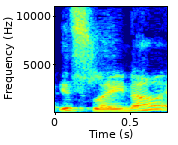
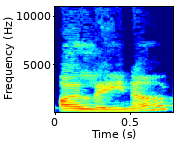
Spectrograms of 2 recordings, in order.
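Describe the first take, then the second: First: The s in the name is pronounced. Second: The s in the name is silent. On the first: "than Islena" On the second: "I keep wanting to pronounce it Ilena"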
